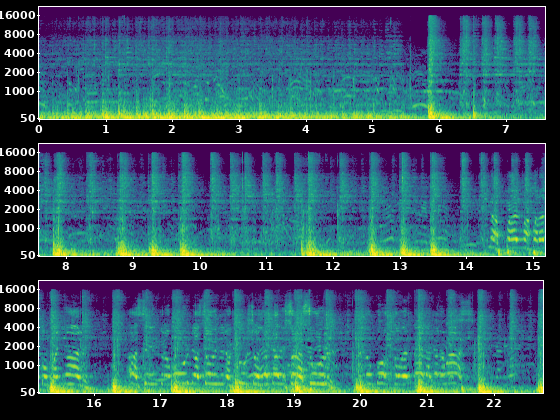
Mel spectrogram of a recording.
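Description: Murga bass drums (bombos) playing: a continuous low rumble for about the first six seconds, then separate heavy drum strokes with sharp cymbal-like crashes in an uneven rhythm. Voices rise over the drumming in the second half.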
